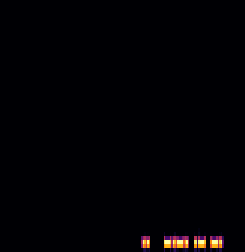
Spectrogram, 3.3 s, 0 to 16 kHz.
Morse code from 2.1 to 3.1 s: CAN

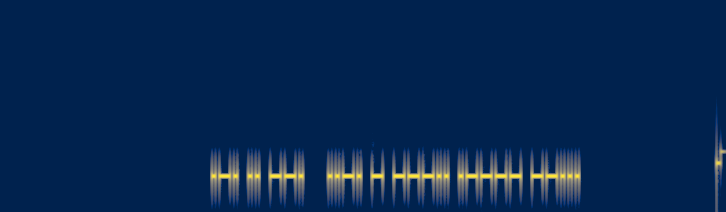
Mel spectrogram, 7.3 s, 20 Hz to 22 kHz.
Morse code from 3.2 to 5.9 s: FT817

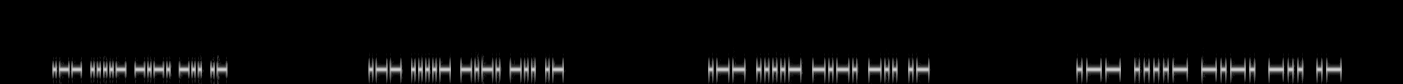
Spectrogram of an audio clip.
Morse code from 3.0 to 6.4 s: W4CDA

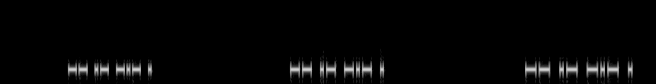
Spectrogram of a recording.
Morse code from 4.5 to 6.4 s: MAKE

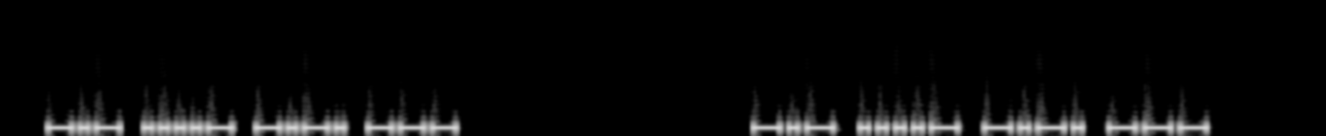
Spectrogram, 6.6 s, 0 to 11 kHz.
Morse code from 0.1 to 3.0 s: K4CO

